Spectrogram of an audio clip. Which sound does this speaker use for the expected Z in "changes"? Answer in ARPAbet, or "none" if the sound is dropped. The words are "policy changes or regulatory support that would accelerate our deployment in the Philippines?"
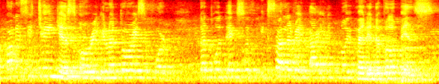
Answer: S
